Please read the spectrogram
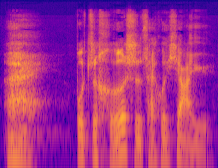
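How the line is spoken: Wistful murmur. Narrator (Chinese): 阿奴不禁仰头望了蓝透了的天，喃喃地说

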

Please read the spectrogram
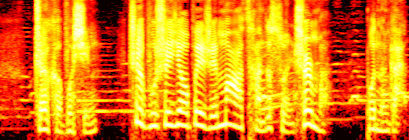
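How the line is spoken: Hurried earnest. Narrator (Chinese): 单家人心向善，急忙说道

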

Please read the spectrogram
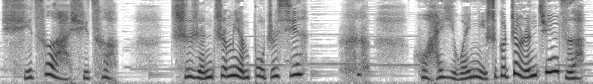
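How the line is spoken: Breathless. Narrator (Chinese): 傅锦衣气喘吁吁的道

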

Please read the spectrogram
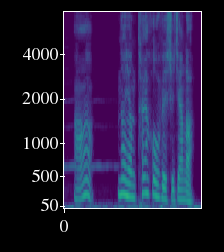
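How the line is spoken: Glum sighing. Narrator (Chinese): 小公主愁眉苦脸了起来，叹道

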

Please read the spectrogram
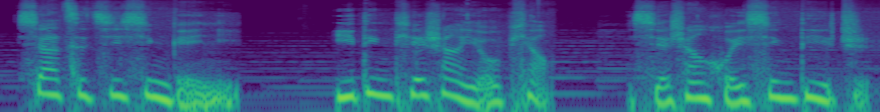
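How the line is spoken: Laughing. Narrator (Chinese): 他笑着说

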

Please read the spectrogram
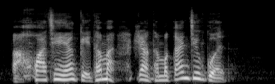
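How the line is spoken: Angry snort. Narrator (Chinese): 他怒哼一声

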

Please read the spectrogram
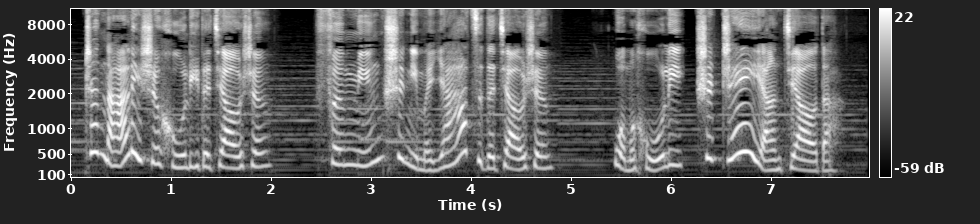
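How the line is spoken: Laughing. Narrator (Chinese): 狐狸笑道

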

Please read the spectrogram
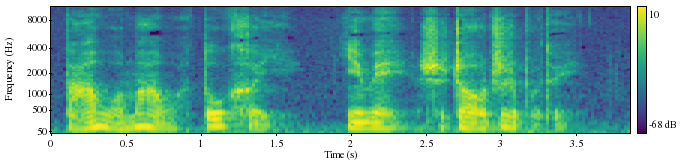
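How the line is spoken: Sorrowful. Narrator (Chinese): 凄然地看着他说

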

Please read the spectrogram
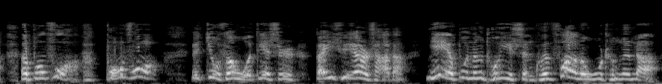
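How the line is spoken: Urgent, frantic shouting. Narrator (Chinese): 罗庞情急大嚷

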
